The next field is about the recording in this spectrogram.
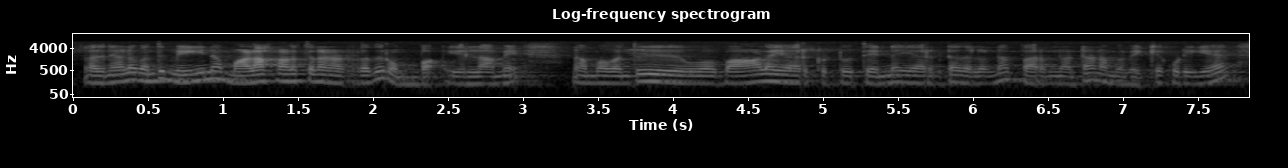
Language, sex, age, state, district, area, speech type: Tamil, female, 45-60, Tamil Nadu, Tiruppur, rural, spontaneous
